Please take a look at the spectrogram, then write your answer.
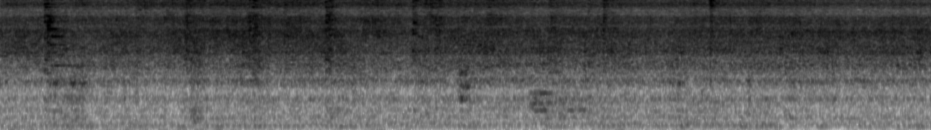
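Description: Thick-cut potatoes fry and sizzle in a pan with the other ingredients for a small-fish curry, giving a steady, loud hiss with repeated scraping stir strokes throughout.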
